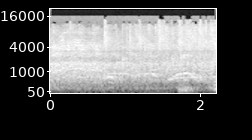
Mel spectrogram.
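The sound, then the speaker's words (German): Audience applause fills the whole stretch as a dense, steady wash of clapping, with a faint voice briefly rising near the end. “Das mit dem einfachen Applaus kann ich auch.”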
